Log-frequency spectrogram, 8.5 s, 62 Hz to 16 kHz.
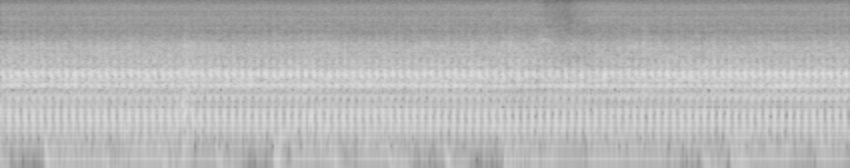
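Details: TACKLIFE M1 tire inflator on a car tire, 35 psi target: steady pumping thump with a constant hiss behind it; air escapes at the hose chuck, so the tire loses more air than is pumped in.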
